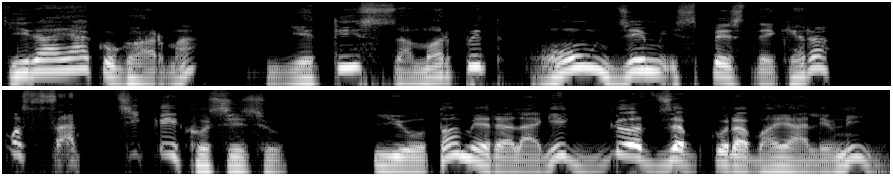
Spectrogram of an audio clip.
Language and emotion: Nepali, surprised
